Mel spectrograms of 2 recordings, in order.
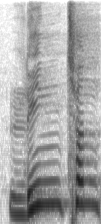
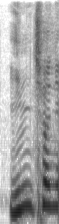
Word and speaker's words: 린천: 게임 닉네임이 바로 린천 돌주먹이에요. 린천 돌주먹. 인천이 아니라 린천. 약간 북한식 발음으로 이렇게 제가 만들었었는데 린천 돌주먹.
